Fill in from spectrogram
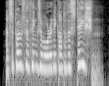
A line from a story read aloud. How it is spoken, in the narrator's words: he exclaimed in despair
